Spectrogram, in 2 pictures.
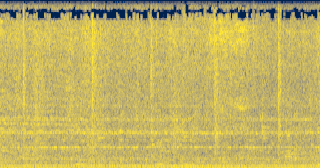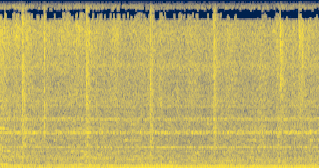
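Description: Steady electrical hum of supermarket refrigerated display freezers, a low drone with a few fixed higher tones, broken by faint, evenly spaced ticks a little more than a second apart.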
